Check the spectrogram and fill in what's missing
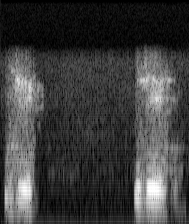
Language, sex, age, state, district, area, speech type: Urdu, male, 18-30, Delhi, South Delhi, urban, conversation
